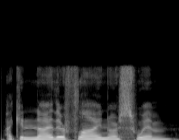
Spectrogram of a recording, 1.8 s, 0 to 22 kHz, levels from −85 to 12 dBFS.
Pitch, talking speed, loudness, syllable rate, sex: 225 Hz, 200 wpm, -15 LUFS, 4.2 syllables/s, female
